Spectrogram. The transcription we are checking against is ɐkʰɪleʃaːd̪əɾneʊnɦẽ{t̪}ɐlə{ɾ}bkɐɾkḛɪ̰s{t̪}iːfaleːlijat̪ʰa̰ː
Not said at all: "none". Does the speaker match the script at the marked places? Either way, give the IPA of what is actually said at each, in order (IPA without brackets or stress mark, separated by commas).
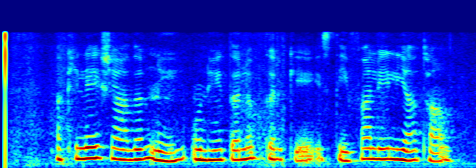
t̪, none, t̪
